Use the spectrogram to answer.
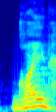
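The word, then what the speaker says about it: غين: উচ্চারণ করা যাবে না যেহেতু হরফটি মোটা এজন্য মোটা করে উচ্চারণ করতে হবে মাশাল্লাহ আলহামদুলিল্লাহ আমরা আজকের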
